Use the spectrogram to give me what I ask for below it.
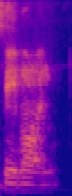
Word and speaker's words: De'Von: Am I putting the accent in the right spot? Okay, Devon. So it's Devon. So the emphasis is on the second syllable, but gotcha.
